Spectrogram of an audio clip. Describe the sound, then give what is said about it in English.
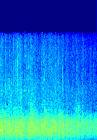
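An audience applauding during a quiz game, giving a round of applause for an active-duty Air Force officer: loud, dense, even clapping that holds steady throughout the two seconds. “Round of applause for the Major.”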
